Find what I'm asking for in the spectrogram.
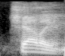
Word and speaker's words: Chalian: Is Chalian? – Chalian, yeah, David Chalian, our political director, yeah.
